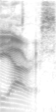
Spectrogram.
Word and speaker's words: Urus: Real, it's the Urus.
